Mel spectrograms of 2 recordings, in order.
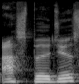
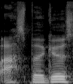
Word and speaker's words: Asperger's: Personally, I've grew up with something called Asperger's or Asperger's, depending on how you pronounce it, and essentially it's a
